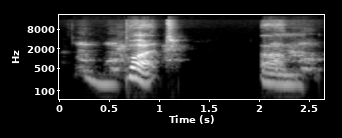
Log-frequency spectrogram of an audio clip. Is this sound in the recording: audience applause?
no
